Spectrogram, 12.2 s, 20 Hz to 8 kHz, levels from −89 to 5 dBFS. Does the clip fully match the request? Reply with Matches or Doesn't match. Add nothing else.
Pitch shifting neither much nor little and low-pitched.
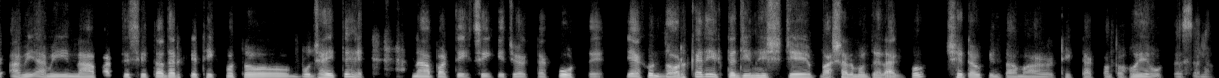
Matches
